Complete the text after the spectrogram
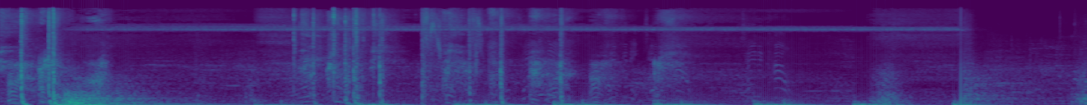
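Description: Boxing punches thud against a body.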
